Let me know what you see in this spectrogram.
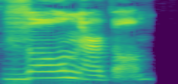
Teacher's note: There are four syllables and the stress will be on v. So, we're going to start with that V.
